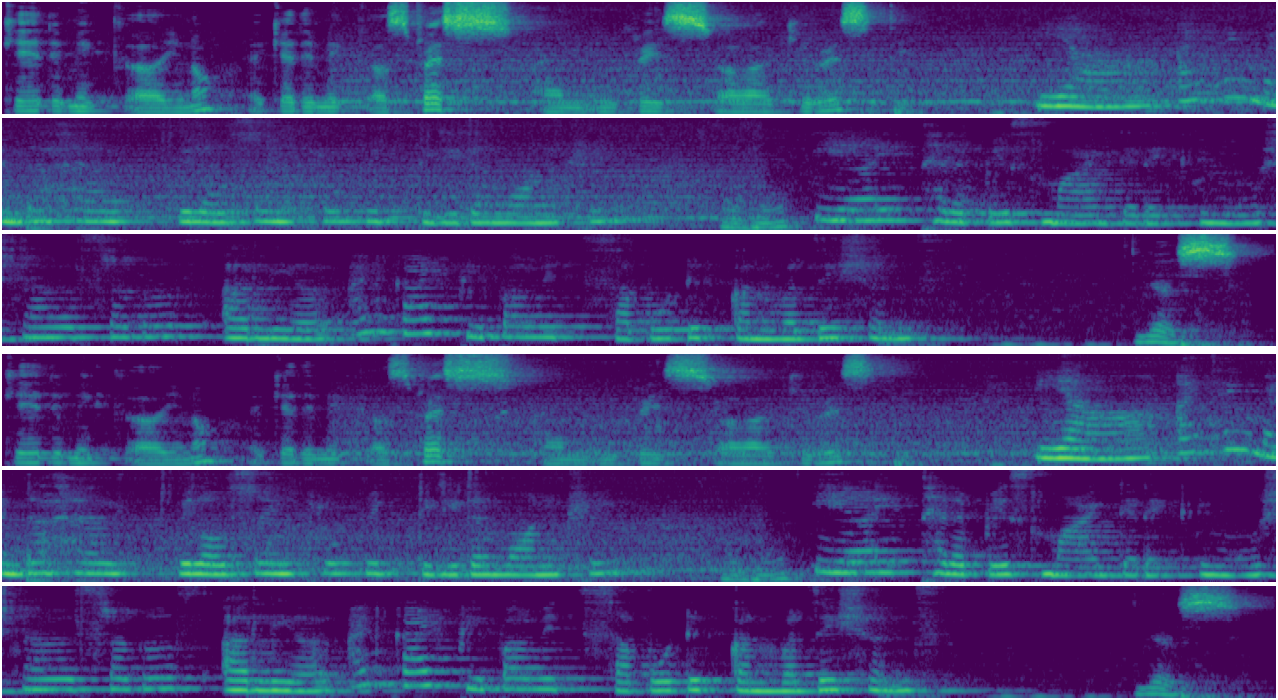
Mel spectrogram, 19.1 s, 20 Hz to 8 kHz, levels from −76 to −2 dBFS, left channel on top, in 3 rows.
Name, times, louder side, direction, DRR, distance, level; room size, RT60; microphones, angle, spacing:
voice 1, 0.0-4.5 10.0-10.3 18.4-18.9, left 8 dB, 90° left, 11 dB, 0.7 m, -26 dB
sound 1, 1.6-10.2, left 2 dB, 55° left, 2.5 m, -44 dB
voice 2, 4.9-7.0 7.2-9.9 10.4-17.4, right 2 dB, 30° right, -2 dB, 1.3 m, -30 dB
18.5 x 8.5 x 4.0 m, 1.1 s
head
